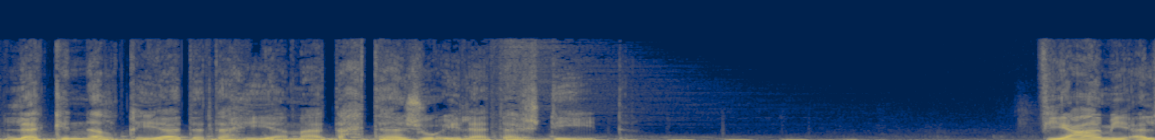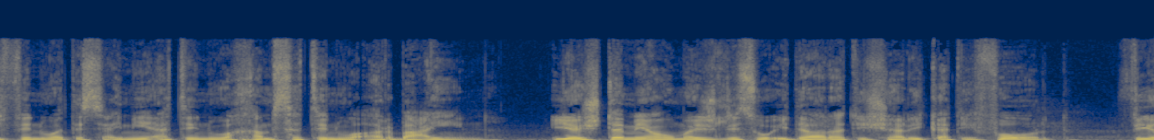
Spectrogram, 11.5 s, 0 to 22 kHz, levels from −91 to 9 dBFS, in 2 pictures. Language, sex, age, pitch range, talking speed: Arabic, male, 40-59, 95-150 Hz, 85 wpm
